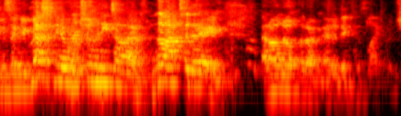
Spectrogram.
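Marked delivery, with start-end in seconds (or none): 0.3-2.9 put-on, raised, high-pitched confrontational shout. Retelling a man shouting at a coworker: imitating a man shouting. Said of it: "he kept shouting".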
